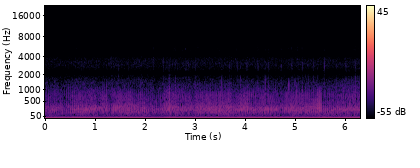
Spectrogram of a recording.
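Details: Domestic kittens suckling on a blanket while purring; continuous low rumbling purr with faint ticking suckling sounds throughout, no other voices.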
